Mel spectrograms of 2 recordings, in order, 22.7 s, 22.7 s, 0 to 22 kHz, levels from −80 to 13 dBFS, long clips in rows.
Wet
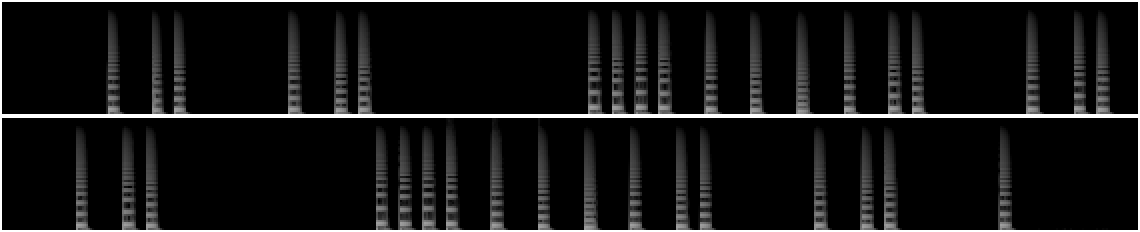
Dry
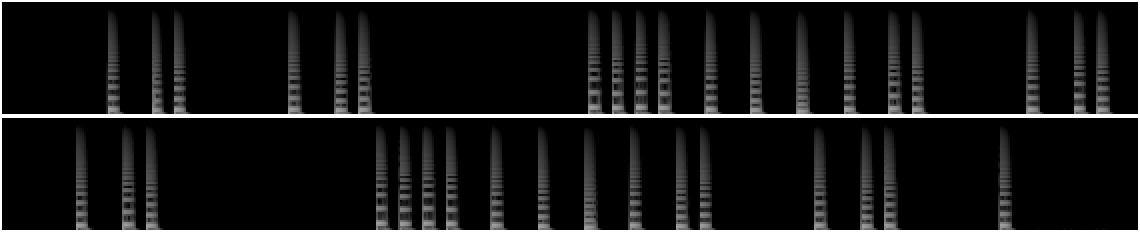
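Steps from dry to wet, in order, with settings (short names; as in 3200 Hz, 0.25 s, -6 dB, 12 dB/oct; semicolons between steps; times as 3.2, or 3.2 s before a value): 10.99–12.13 bell 1200 Hz +7 dB 0.21 oct; 15.74–16.74 modulation noise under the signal 29 dB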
